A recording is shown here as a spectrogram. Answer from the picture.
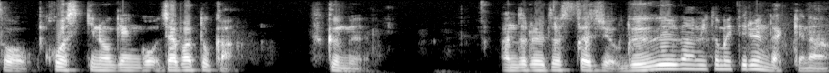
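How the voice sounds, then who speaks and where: Speaking at a fairly slow pace, a man with a medium pitch and ordinary pitch variation has a dark, mellow tone. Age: 20s. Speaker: technical college student and app developer. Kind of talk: casual chat.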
